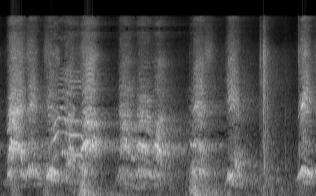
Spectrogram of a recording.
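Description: A squad of girls shouting a cheer in unison in a rhythmic chant, with two thumps between the shouts.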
